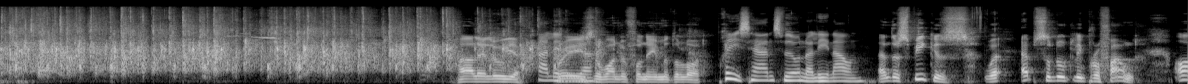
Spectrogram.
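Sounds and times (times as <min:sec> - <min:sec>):
audience applause: 0:00.0 - 0:06.4
speech: 0:04.6 - 0:11.8.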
